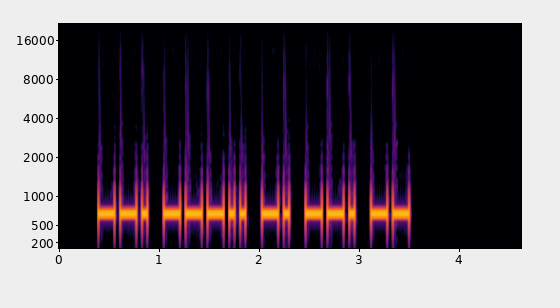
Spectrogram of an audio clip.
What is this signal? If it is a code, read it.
Morse code, heard as a keyed tone, about 22 wpm, 700 Hz. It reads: G8NGM
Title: DXCC-100 Call Signs - 5 Characters - Repeated 3x - 22wpm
